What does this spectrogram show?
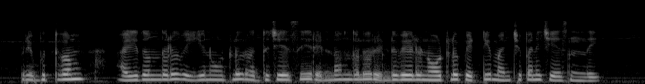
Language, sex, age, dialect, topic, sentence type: Telugu, female, 18-24, Utterandhra, banking, statement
